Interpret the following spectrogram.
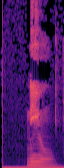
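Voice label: "niu5", Teochew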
